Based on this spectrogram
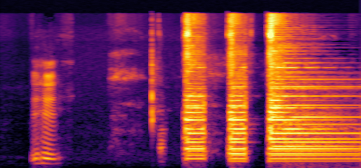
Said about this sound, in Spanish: ¿Y a poco eso se va a oír, sí, La eléctrica muda, sí, porque acústica ahorita no tengo, pero con esta trabajo.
